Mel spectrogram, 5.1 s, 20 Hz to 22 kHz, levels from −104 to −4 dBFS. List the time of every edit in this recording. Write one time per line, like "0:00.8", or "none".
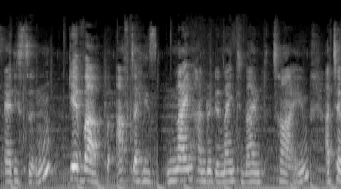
0:00.9
0:02.3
